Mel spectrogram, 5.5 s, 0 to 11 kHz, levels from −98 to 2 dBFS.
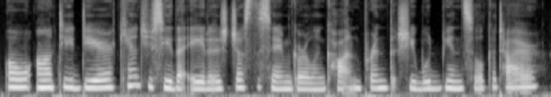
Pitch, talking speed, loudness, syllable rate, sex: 220 Hz, 250 wpm, -17 LUFS, 5.4 syllables/s, female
